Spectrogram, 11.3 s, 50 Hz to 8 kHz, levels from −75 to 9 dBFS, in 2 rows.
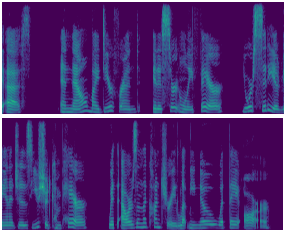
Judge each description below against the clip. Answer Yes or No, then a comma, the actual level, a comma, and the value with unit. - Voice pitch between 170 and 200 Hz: No, high, 225 Hz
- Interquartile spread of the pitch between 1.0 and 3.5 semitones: No, average, 4.5 semitones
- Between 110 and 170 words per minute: Yes, average, 145 wpm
